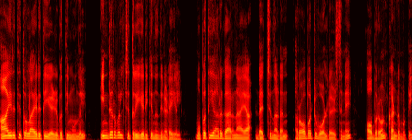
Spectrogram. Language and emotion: Malayalam, neutral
